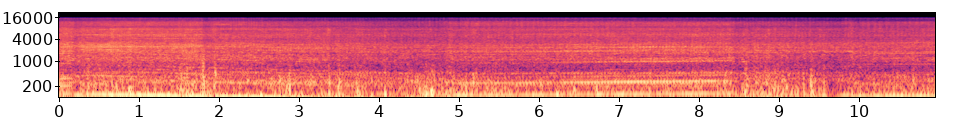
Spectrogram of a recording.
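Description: Yamaha Ténéré 700's parallel-twin engine running in third gear on the move, easing off into a bend and then pulling steadily again, with wind rush over the helmet microphone.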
